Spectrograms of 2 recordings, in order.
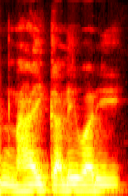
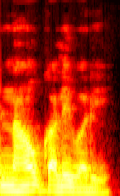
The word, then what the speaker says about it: নাও কালিবাড়ি: যে এই জায়গার মানুষ কেউ বলে নাই কালিবাড়ি কেউ বলে নাও কালিবাড়ি কিন্তু এটা হলো এটাই হলো কথা যেটা বলার আছে এটার অরজিনাল উচ্চারণ হলো নাও কালিবাড়ি কেননা সেই মায়ের মন্দিরটায়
